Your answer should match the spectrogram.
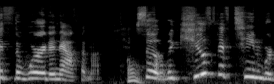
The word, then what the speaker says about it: anathema: The Latin pronunciation varied, but the most common you would hear in classical Latin is anathema, but in English it's always been anathema. So classical Latin emphasizes the 3rd syllable, and commonly emphasize the 2nd syllable.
